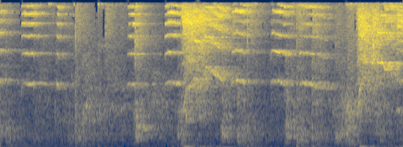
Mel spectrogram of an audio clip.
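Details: Dobermann at play, giving repeated high-pitched squeaky whines and yelps, irregularly spaced, with clattering broadband noises between some of them.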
